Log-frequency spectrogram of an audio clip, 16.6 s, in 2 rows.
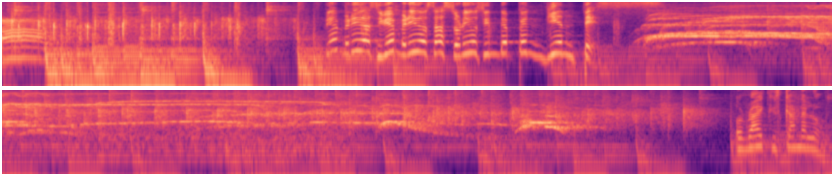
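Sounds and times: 
live audience applause: 0.0s - 3.0s, 6.4s - 15.4s
speech: 3.3s - 6.2s, 15.6s - 16.5s.

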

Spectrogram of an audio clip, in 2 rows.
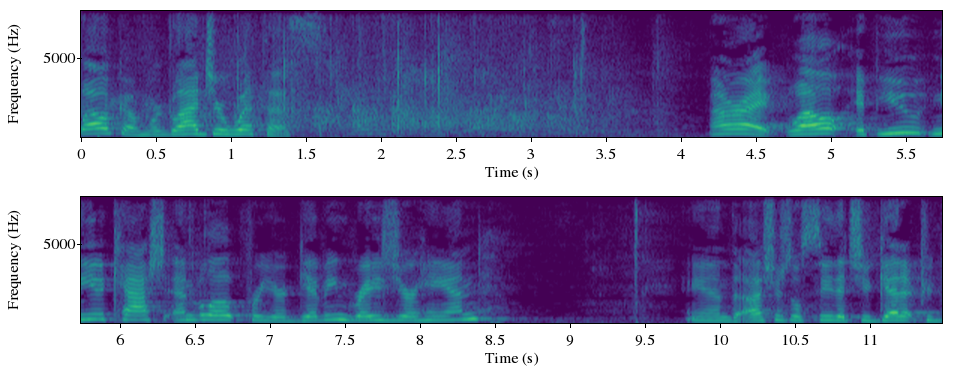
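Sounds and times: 
speech: 0.0s - 1.6s, 4.2s - 8.6s, 9.8s - 11.4s
audience clapping: 0.0s - 4.0s.

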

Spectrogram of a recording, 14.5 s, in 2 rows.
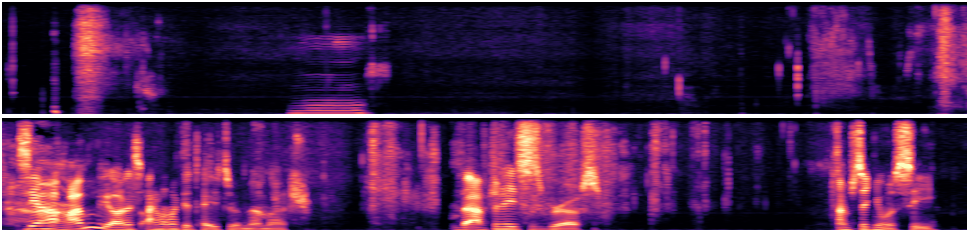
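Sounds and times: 
speech: 2.2s - 2.9s, 7.4s - 9.6s, 10.6s - 11.8s, 13.5s - 14.3s
person chewing and biting into a sour fruit: 4.9s - 7.8s, 9.4s - 13.4s.

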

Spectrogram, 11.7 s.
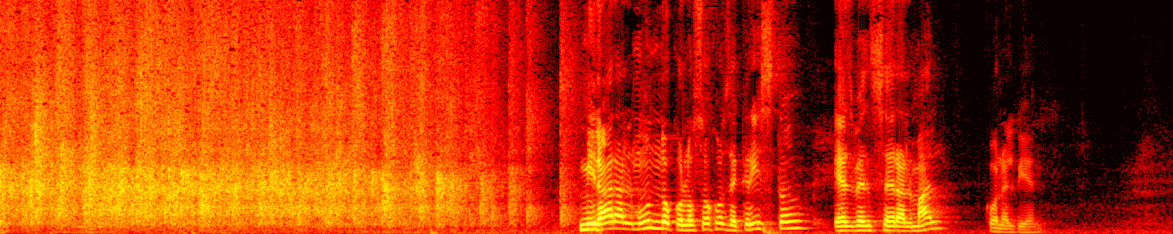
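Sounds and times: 
audience applause: 0.0s - 5.7s
speech: 5.8s - 10.5s.

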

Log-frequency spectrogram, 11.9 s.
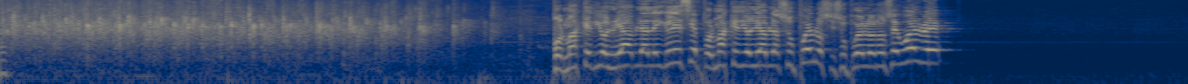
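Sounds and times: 
crowd clapping: 0.0s - 5.4s
speech: 5.6s - 9.5s.

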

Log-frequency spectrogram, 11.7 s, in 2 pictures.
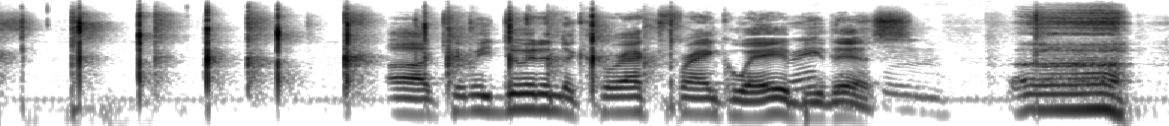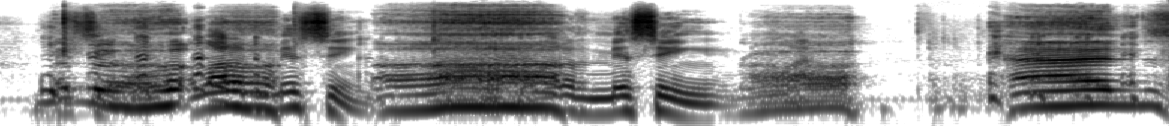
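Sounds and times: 
clapping: 0.0s - 3.5s
speech: 2.0s - 10.2s, 10.9s - 11.6s
laughter: 6.0s - 7.7s, 10.8s - 11.6s.

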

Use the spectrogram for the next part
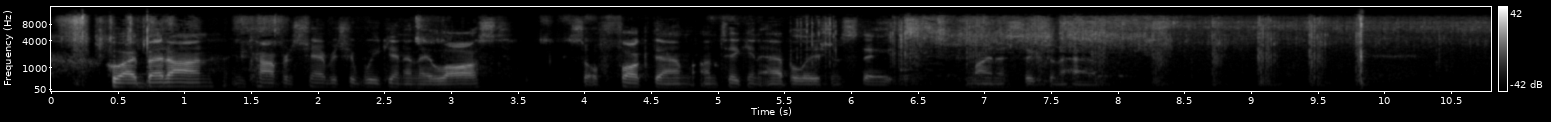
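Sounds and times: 
speech: 0.4s - 8.1s
washing dishes: 5.7s - 10.7s.

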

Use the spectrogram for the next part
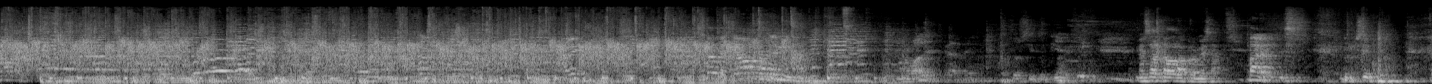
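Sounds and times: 
loud applause: 0.0s - 8.3s
speech: 11.4s - 14.1s.

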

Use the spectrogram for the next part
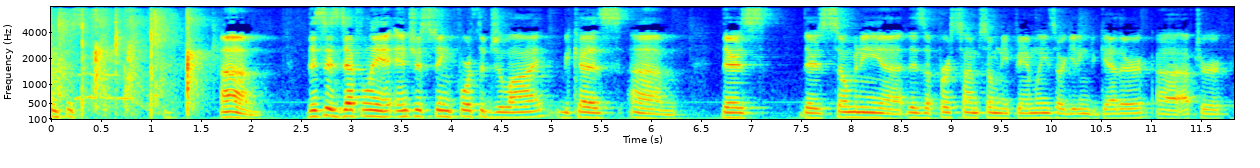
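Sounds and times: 
speech: 0.0s - 0.4s, 1.7s - 11.8s
audience clapping: 0.0s - 1.7s.

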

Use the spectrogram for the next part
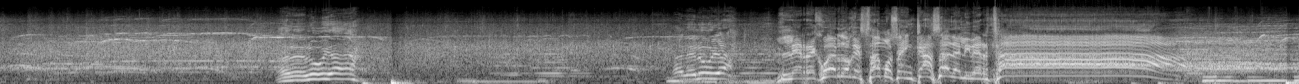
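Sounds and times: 
audience applause: 0.0s - 8.6s, 11.4s - 12.9s
speech: 2.8s - 3.8s, 6.7s - 11.2s, 12.0s - 12.5s
low thump: 3.6s - 4.2s.

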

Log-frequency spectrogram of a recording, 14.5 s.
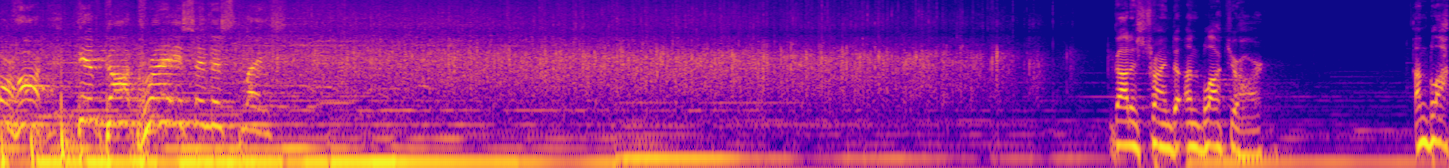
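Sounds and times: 
audience clapping hands: 0.0s - 11.6s
speech: 1.9s - 2.9s, 11.2s - 12.7s, 14.1s - 14.4s.

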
